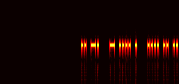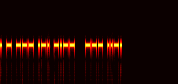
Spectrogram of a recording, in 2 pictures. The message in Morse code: IN THE HISTORY OF

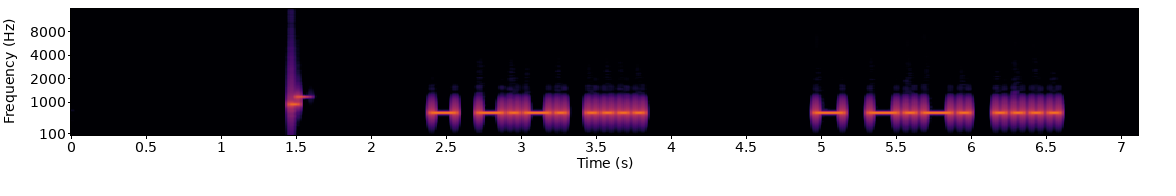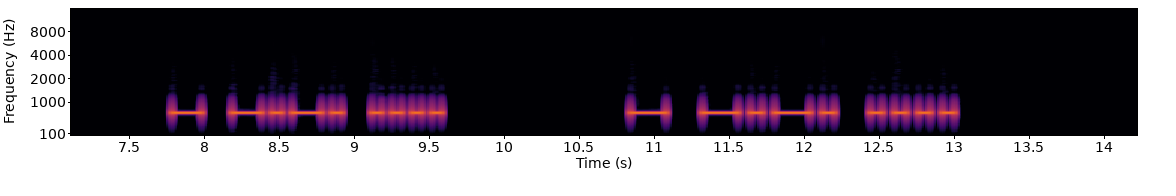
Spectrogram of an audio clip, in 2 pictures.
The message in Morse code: TCH TCH TCH TCH

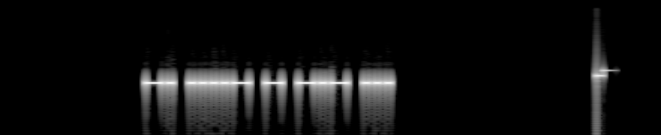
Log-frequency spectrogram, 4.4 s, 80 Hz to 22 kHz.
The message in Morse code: N4TKS

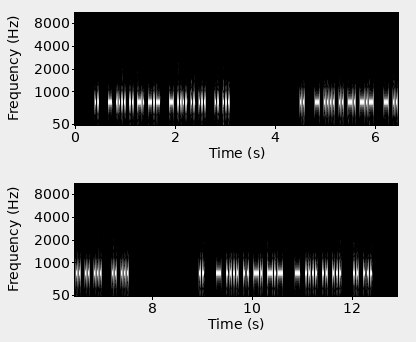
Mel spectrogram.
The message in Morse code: I THINK THIS IS I THINK THIS IS I THINK THIS IS

